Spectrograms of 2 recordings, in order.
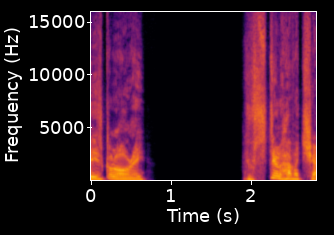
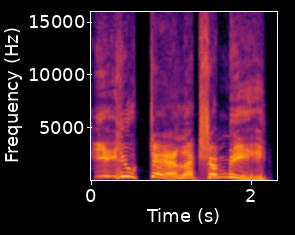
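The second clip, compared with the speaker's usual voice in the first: outraged shout; 7 semitones higher than usual. Acted. Uncle shouts at niece for lecturing him, outraged. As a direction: shout it in disbelief.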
